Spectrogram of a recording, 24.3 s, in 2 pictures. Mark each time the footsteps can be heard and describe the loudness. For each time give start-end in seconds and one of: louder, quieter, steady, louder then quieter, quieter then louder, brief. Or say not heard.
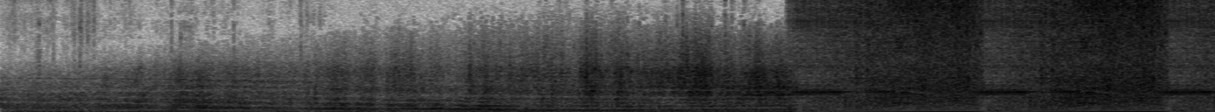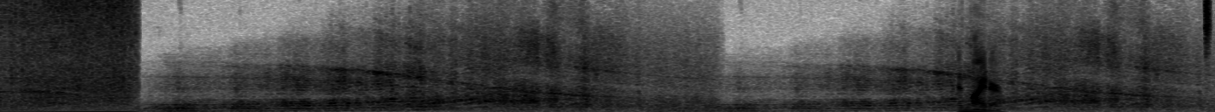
not heard.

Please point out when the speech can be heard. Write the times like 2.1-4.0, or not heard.
21.6-22.3.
